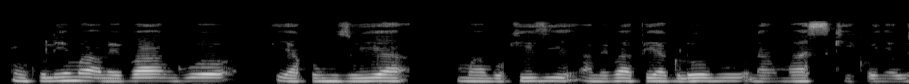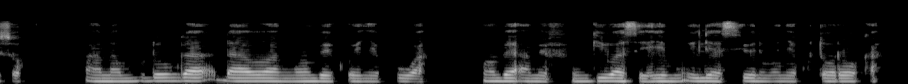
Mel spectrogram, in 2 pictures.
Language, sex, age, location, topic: Swahili, male, 18-24, Wajir, health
